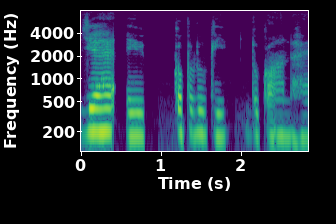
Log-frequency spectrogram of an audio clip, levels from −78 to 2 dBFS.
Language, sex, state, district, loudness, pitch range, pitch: Hindi, female, Uttar Pradesh, Saharanpur, -19 LUFS, 175-195 Hz, 180 Hz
